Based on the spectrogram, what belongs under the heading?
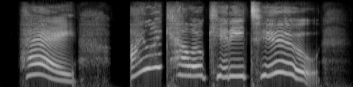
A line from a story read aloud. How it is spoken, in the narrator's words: she squealed in delight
